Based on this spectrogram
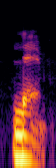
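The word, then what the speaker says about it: lamb: যেমন ল্যাম কম থাম bomb Dam ল্যাম মানে ভেড়া কম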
